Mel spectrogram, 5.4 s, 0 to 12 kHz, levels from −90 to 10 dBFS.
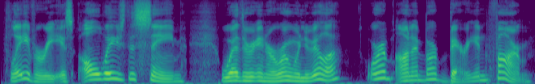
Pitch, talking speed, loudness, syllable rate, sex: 165 Hz, 170 wpm, -19 LUFS, 5.1 syllables/s, male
